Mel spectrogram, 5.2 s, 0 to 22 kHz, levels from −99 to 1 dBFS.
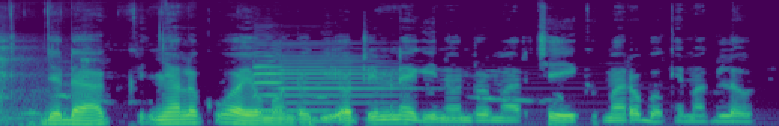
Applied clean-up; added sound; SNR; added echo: classical method spectral subtraction.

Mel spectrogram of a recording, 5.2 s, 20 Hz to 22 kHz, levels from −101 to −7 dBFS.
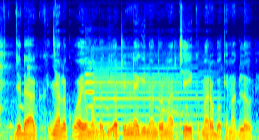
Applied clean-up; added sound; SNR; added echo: none; Wind instrument, woodwind instrument; 13 dB; none.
